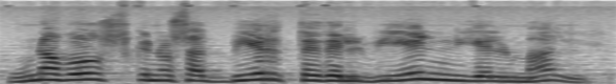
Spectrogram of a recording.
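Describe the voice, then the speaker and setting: An actress playing a kind, devout, motherly schoolteacher in a radio drama, speaking with measured, formal compassion. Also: fairly high pitch, mellow, lo-fi sound, faint music behind. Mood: compassionate, solemn. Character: kind, devout, motherly schoolteacher giving gentle moral counsel.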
